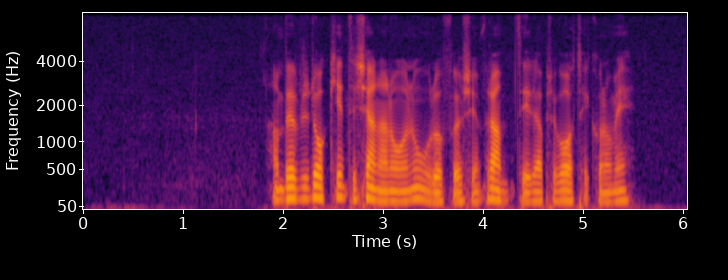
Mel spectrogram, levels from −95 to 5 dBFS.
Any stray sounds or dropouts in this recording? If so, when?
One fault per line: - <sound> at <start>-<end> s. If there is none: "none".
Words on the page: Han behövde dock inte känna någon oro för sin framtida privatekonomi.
none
